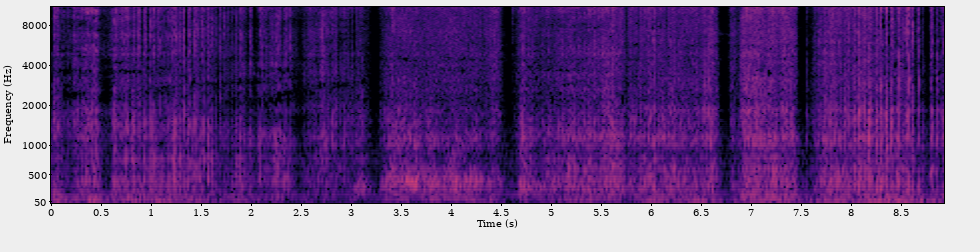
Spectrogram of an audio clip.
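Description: Long painted fingernails scratch over the medal stickers on a black printed cardboard whisky gift tube lying on its side, its hollow, textured surface giving off a continuous dry, broadband rasp with low body. The scraping comes in sustained strokes separated by brief pauses, with no speech.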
